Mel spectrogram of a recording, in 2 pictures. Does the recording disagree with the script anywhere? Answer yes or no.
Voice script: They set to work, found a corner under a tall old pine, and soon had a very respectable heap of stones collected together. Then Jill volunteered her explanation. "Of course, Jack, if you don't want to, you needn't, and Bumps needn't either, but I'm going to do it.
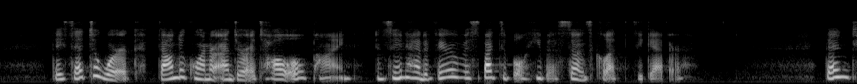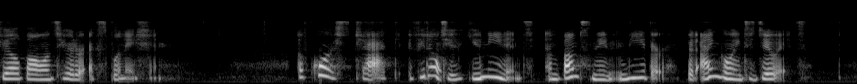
yes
